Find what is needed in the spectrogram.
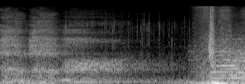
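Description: A long breathy exhale, like a sigh, fading out about a second and a half in.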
